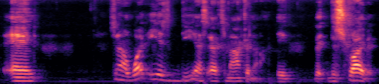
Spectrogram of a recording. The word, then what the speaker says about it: deus ex machina: It's Deus Ex Machina. Yeah, not Deus Ex Machina.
